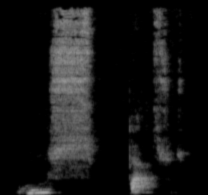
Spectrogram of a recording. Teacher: a realização desse último segmento do artigo, como ele vem antes de um vocábulo que começa por uma consoante surda, ou seja, menos sonora, ele vai se realizar surdo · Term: realizei surdo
